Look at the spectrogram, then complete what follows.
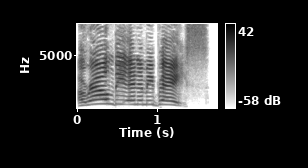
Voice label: Enemy Around Enemy Base, Female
